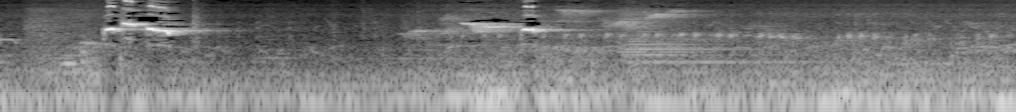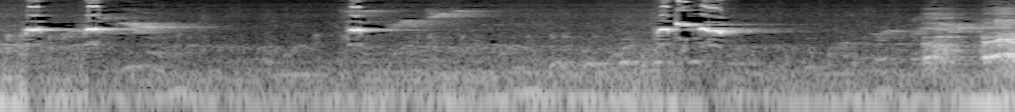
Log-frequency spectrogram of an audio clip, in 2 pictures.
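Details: Sooty-headed bulbul singing vigorously as a lure for other bulbuls: repeated bright ringing chirps with short slurred tails, spaced over ten seconds, with quieter warbled phrases in between.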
